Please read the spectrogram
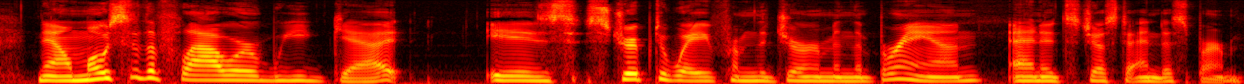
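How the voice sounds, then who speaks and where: A woman talks at a moderate pace, her fairly low voice carrying lively intonation. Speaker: grain and flour writer. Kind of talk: casual chat. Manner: animated.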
